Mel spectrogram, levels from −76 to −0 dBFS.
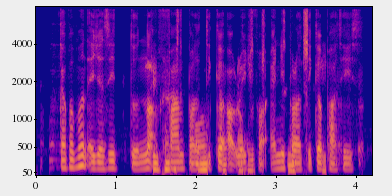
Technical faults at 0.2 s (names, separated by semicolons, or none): echo leak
